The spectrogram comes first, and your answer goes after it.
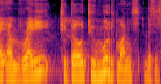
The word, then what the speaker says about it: Murmansk: And so now I am ready to go to Murmansk. This is how you pronounce it, apparently.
